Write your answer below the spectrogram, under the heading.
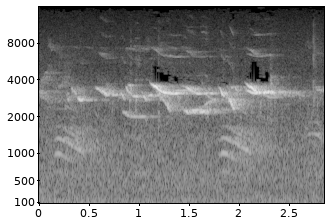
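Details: Japanese grosbeak song from a resident bird: a short burst of loud, pure whistles, several gliding notes rising and falling with overlapping voices, over a quiet background.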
